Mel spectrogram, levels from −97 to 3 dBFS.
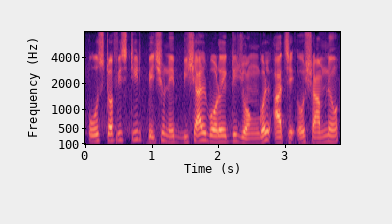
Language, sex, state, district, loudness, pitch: Bengali, male, West Bengal, North 24 Parganas, -21 LUFS, 170 Hz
